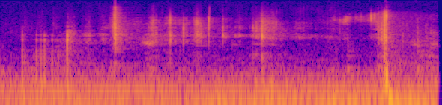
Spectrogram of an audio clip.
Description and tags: note: these samples maybe useful for horror media.
smiles to weebrian for the inspiration, the salads on me (literally)
(if this sound isn't what you're after, try another from the series)
squelch, bones, flesh, horror, fx, horror-fx, neck, break, horror-effects, limbs, arm, leg, effects, torso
